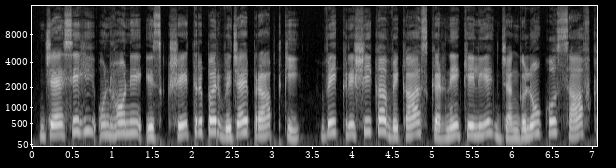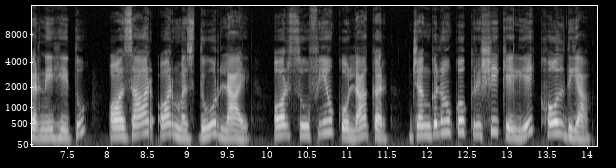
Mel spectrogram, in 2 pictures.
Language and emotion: Hindi, neutral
